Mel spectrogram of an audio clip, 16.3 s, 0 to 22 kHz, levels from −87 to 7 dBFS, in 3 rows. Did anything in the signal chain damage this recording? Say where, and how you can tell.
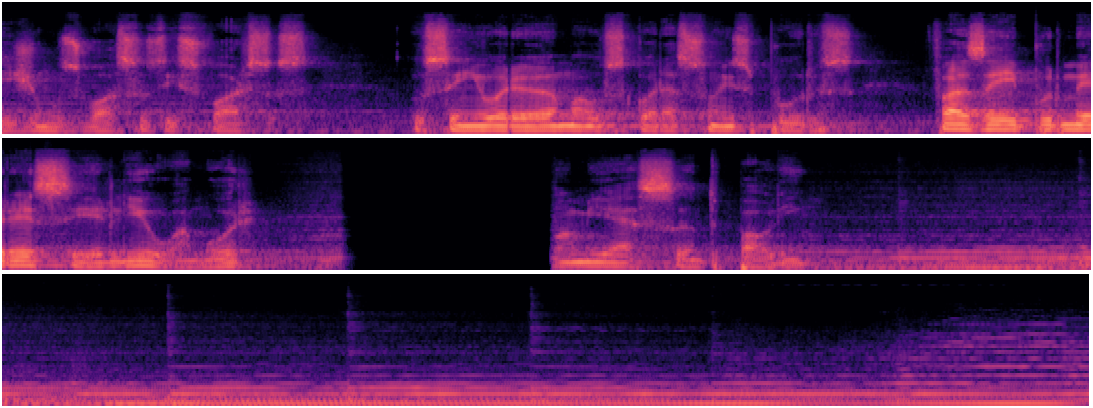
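Yes. From 7.13 to 8.23 s the sound gives way to a fading buzz, then close to a second of near-silence, and resumes with about a second missing. This is likely a long network dropout: packets stopped arriving, concealment ran out, and playback skipped the lost stretch.

Just after, from 8.90 to 9.38 s, the audio runs hurried at unchanged pitch, about 111% speed. That is a jitter buffer speed-up: the receiver trimmed short pitch-period pieces, around 70 ms in total, to drain a backlog of buffered audio.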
